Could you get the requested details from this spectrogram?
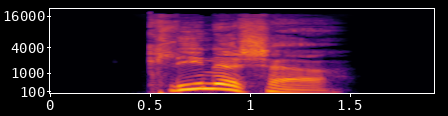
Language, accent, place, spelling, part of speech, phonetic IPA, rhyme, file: German, Germany, Berlin, klinischer, adjective, [ˈkliːnɪʃɐ], -iːnɪʃɐ, De-klinischer.ogg
- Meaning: 1. comparative degree of klinisch 2. inflection of klinisch: strong/mixed nominative masculine singular 3. inflection of klinisch: strong genitive/dative feminine singular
